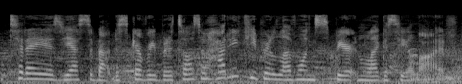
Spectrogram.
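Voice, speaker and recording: A woman talks at a very fast pace with music in the background. Her pitch is fairly high, with ordinary variation. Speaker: author. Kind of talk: live TV interview answer.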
